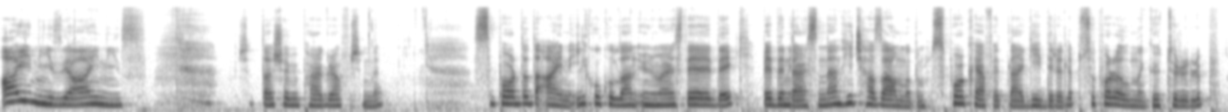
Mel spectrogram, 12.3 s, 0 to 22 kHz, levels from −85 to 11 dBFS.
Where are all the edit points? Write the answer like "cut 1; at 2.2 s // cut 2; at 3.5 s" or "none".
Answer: cut 1; at 3.5 s // cut 2; at 7.9 s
